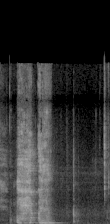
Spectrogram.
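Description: A man clearing his throat, two short rough rasps in quick succession.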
